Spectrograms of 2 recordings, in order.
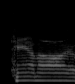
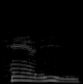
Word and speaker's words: Cannae: It's kind of debated about the saying of the name. Cannae, I've heard also Can-ee, I think pronounced also that way as well.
